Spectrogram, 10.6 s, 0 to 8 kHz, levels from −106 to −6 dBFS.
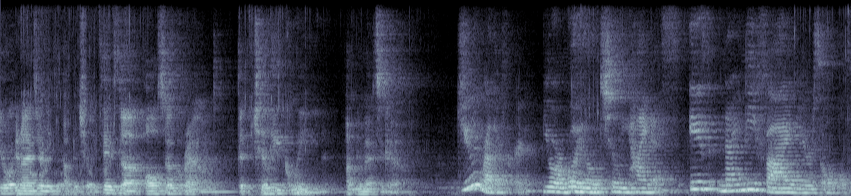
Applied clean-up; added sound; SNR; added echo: neural separator model SepFormer DNS4.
